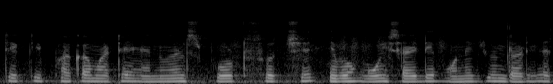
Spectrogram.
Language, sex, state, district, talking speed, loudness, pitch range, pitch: Bengali, male, West Bengal, Purulia, 150 wpm, -35 LUFS, 135-145 Hz, 140 Hz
